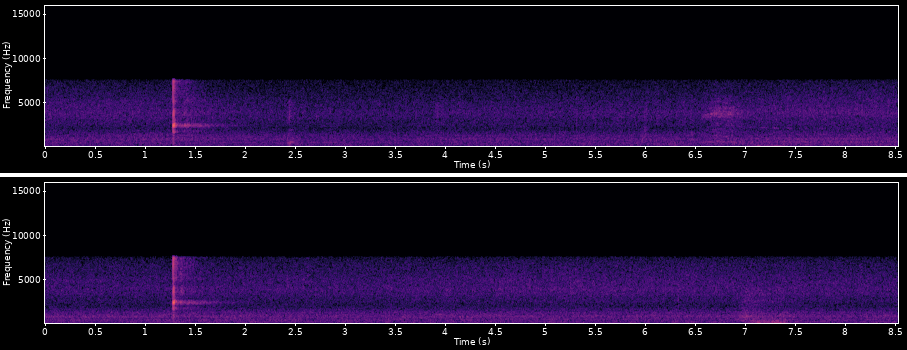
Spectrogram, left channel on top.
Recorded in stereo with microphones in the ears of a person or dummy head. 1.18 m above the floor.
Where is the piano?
No piano in this recording.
